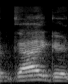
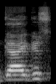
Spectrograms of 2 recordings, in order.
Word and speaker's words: Guyger: talk about this Amber Geiger thing this case amber liar Geiger's it's funny how her last name rhymes with liar tiger lion Wow anyway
